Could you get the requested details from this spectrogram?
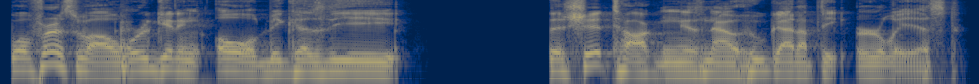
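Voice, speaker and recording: A man's voice: mid-range voice, fairly quick, no echo, clean studio sound. An American man co-hosting a podcast in casual banter, blunt and teasing, swearing freely. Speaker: podcast co-host.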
